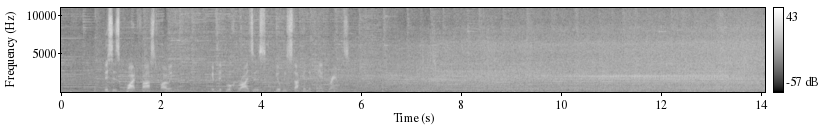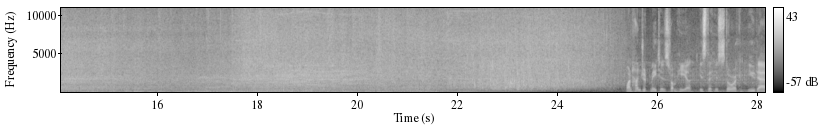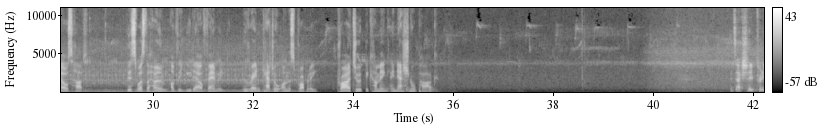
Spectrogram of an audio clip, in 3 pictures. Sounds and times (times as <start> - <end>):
Wind: 0.0 - 42.2
Motorboat, speedboat: 3.1 - 24.5.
